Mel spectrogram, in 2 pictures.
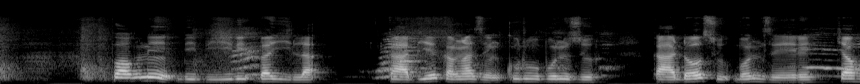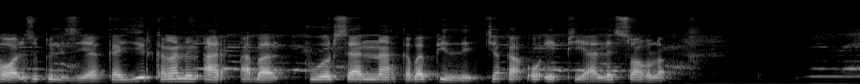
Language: Southern Dagaare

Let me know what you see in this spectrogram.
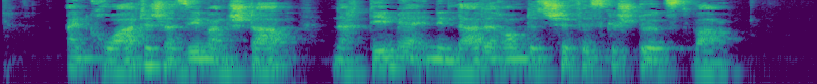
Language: German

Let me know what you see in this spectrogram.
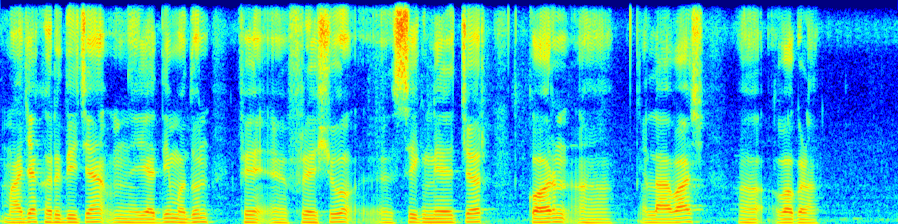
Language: Marathi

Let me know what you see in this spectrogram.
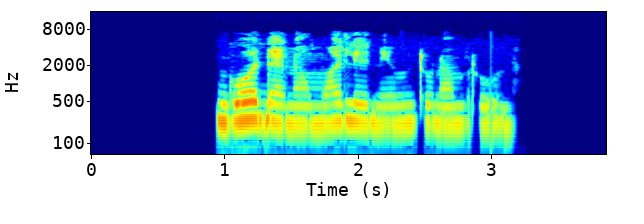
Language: Taita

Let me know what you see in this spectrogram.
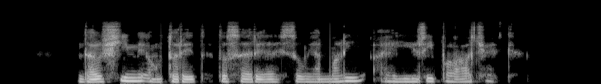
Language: Czech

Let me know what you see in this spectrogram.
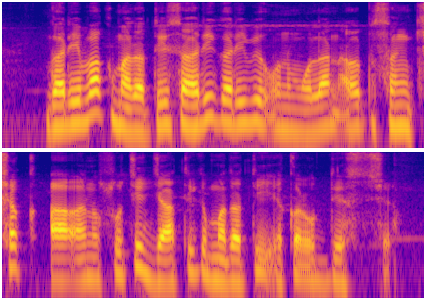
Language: Maithili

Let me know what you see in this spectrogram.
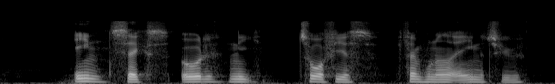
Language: Danish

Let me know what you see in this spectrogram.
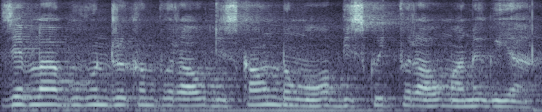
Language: Bodo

